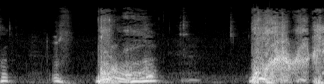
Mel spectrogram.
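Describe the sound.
A dog whines and whimpers in a film scene, in two loud, strained bursts separated by quieter gaps, with a few softer sounds in between.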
